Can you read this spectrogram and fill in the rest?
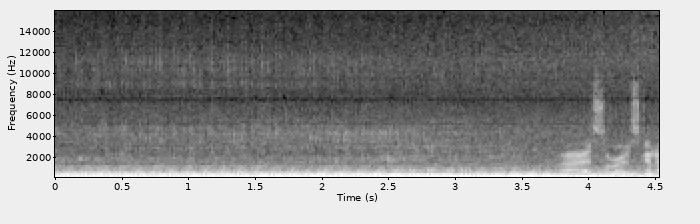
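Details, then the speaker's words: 5.7 Hemi V8 idling after intake manifold spacer install and thermostat swap: even rumble, steady firing, no misses, ticks or knocks; running fine. "so we're just gonna walk over, make sure we got no leaks. Things running fine, so there's those spacers right there in the middle, that silver piece."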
